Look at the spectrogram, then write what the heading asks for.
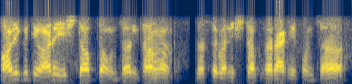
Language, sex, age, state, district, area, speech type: Nepali, male, 30-45, West Bengal, Kalimpong, rural, conversation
